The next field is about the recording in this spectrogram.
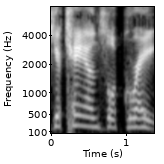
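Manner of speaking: put-on thick New York Queens accent. Retelling what a woman's husband said to her on their wedding day, thick Queens New York accent. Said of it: "he's like Queens, like New York thick accent".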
